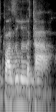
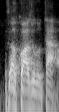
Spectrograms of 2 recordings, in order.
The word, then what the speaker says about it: KwaZulu-Natal: Well, first of all, it's KwaZulu-Natal. KwaZulu-Natal. I'm sorry. My bad. Yeah, you're saying it wrong.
